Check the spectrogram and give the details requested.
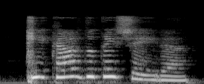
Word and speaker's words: Ricardo Teixeira: Ricardo Teixeira.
